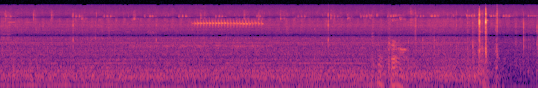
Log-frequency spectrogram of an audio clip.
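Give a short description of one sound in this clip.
A fawn suckles noisily from a doe.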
